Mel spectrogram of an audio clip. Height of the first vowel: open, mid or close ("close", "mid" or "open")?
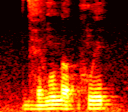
mid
